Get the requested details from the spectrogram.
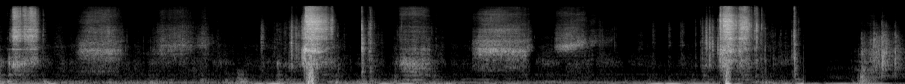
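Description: Plastic trays clack and knock against each other.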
